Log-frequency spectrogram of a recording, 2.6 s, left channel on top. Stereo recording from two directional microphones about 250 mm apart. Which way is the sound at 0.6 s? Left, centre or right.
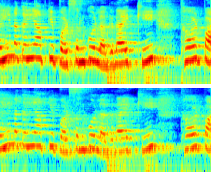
Left.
